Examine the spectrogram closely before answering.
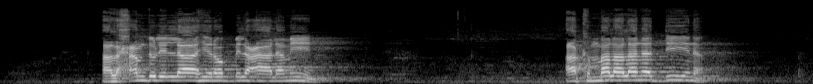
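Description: A man chants loudly through a microphone in a tuneful, drawn-out voice, echoing in a reverberant room.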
